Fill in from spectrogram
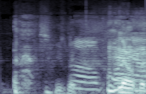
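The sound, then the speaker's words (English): A short burst of throat clearing and a cough, fairly loud, with voiced, speech-like sounds mixed in around it. “So then started feeling a little not great and had a few little coughing fits.”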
